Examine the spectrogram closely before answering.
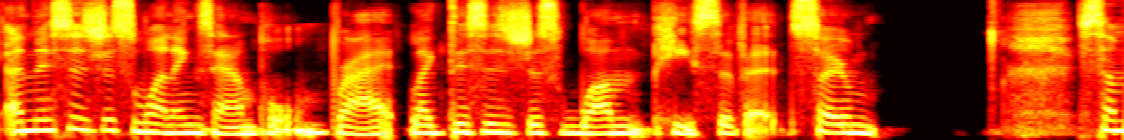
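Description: Recorded with a dry, close sound and no echo, a woman speaks at a medium pitch and a moderate pace. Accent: Australian. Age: 30s. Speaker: podcast host. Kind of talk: solo podcast monologue.

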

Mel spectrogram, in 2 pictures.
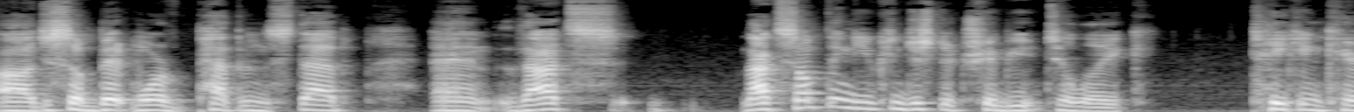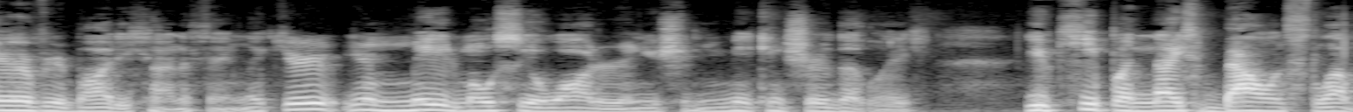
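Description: A man talks at a medium pitch with lively intonation. His voice is raspy with a slightly husky edge.

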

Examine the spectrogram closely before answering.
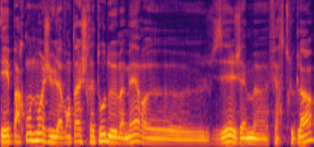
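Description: This is a man with an unremarkable speaking voice at medium pitch. He talks at a fairly quick pace with lively intonation. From France, Paris. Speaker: comedy writer. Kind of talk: casual chat.

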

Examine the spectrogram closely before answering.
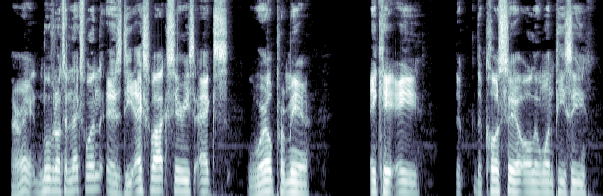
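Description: A man's plain, everyday voice, medium in pitch, fairly slow, with fairly even intonation. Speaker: podcast host. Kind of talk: casual chat.

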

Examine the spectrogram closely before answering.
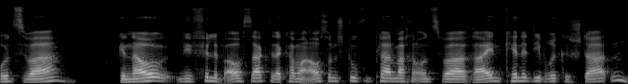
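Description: A man with a normal speaking voice talks at a moderate pace in a fairly high pitch with fairly even intonation. The recording is very clean, with a silent background. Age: 30s. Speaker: podcast guest. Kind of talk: casual chat.

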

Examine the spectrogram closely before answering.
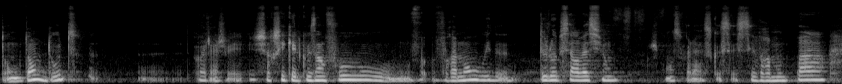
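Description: A woman speaks fairly slowly in a medium pitch, with a dark, mellow tone and a somewhat breathy quality. Her intonation stays fairly even, while her loudness swings widely and long pauses come often. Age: 40s. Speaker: journalist. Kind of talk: interview. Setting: theatre lobby. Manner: halting.

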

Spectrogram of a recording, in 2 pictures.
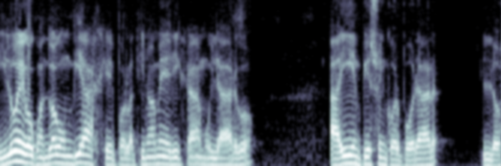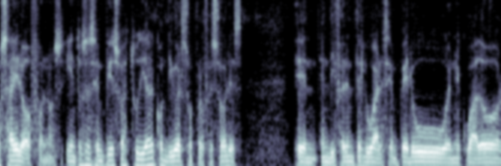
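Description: In a Rioplatense accent, a man speaks at a moderate pace, his fairly low pitch swinging very widely. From Buenos Aires province, Argentina (General Pacheco). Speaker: percussionist. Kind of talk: interview.

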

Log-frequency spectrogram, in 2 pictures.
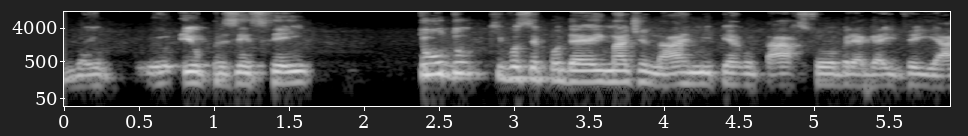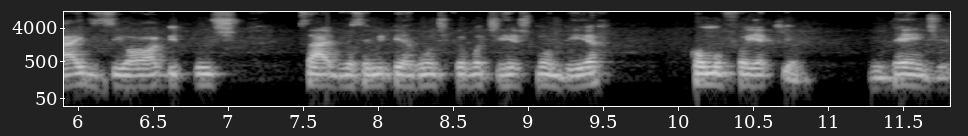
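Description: A man's medium-pitched voice at a moderate pace, ordinary pitch variation, and long, frequent pauses. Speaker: filmmaker and HIV researcher. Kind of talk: interview.

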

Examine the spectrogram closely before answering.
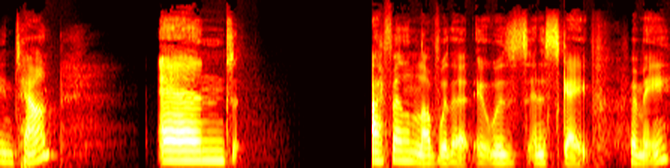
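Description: Ordinary pitch variation marks the speech of a woman with an Australian accent. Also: very clean recording, silent background. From Australia, Maitland NSW. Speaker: yoga teacher. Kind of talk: interview chat.

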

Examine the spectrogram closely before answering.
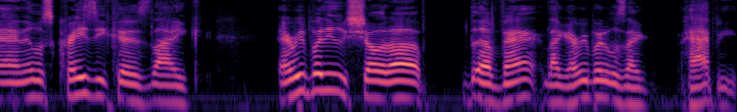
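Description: On a very clean recording with a silent background, a man with a fairly high pitch and an American accent talks at a moderate pace in an ordinary speaking voice with ordinary pitch variation. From Southgate, Los Angeles area, California. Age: 30s. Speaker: graphic designer and creative business owner. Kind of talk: podcast interview.

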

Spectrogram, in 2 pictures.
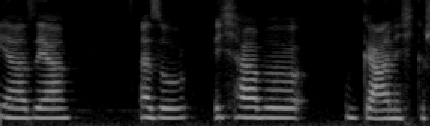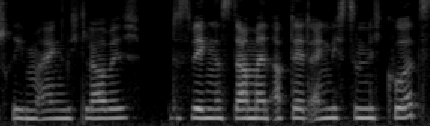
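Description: A woman at a fairly high pitch, monotone and flat in intonation, at a moderate pace. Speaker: book podcast co-host. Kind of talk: casual chat.

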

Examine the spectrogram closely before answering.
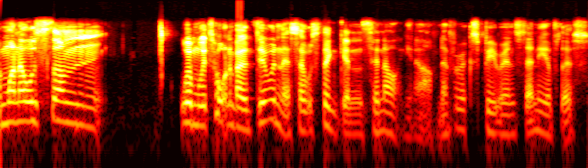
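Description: A woman speaks at a very fast pace with lively intonation. Her loudness swings widely. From Northumberland, England. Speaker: chief operating officer.

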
